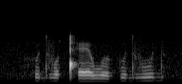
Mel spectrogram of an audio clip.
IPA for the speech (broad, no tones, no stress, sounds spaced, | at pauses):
h u d v o ǃʰ ɛ w ʊ k u d v u d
